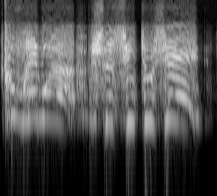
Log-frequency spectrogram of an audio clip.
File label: aircraft damaged mood high, speech fr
